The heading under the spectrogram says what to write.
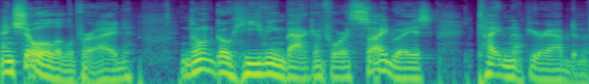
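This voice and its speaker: Very clean recording with a silent background, where a man speaks at a fairly quick pace. His voice is very deep and low, with vocal fry and very wide pitch swings. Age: 60s. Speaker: lifeguard instructor. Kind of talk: voiceover tutorial. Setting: voiceover recorded separately from pool video.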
